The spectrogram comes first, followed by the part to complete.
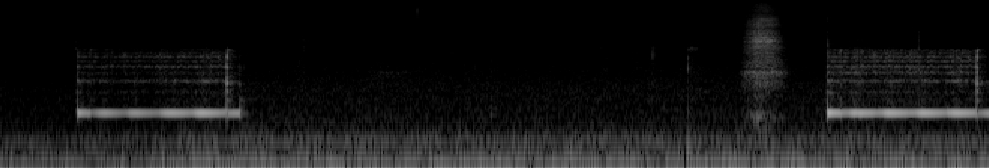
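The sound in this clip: Ringback tones of an unanswered phone call sound over the line: two long, steady, buzzing beeps separated by about four seconds of quiet hiss, with a brief noisy burst in the gap.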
